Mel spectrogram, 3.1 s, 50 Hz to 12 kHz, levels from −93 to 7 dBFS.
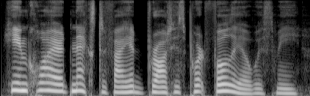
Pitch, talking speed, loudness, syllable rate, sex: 195 Hz, 215 wpm, -17 LUFS, 5.1 syllables/s, female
